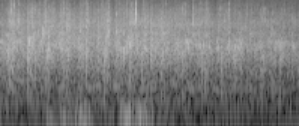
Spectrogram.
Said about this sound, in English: So let's give them all a round of applause.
